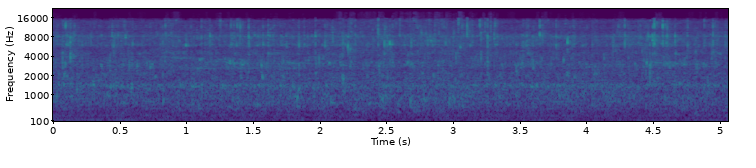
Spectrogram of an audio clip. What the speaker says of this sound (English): We're going to charge this water as you pour it in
